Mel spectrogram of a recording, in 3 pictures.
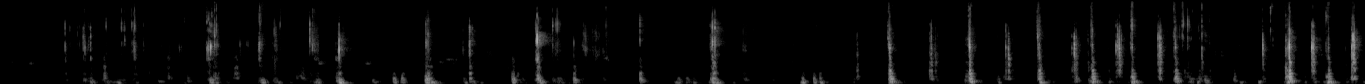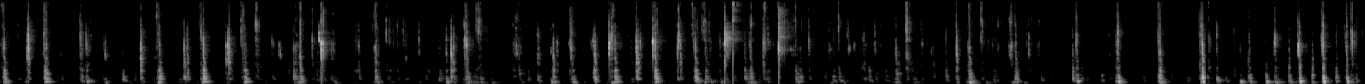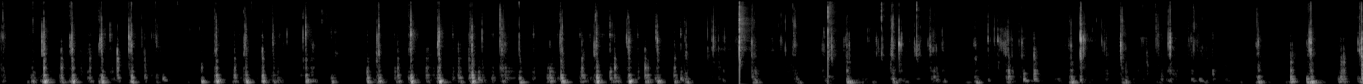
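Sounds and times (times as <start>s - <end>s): slime squeezed crackling: 19.3s - 24.0s, 25.6s - 39.4s.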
